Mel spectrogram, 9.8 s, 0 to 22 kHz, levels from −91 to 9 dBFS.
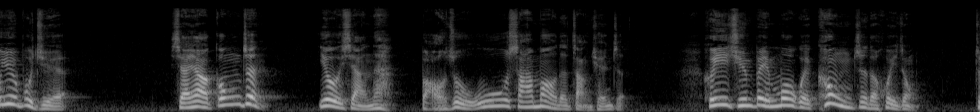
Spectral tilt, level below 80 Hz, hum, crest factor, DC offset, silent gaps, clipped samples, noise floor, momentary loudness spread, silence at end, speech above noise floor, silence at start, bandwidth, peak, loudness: -7 dB/octave; -70 dBFS; none; 20 dB; under 0.1%; none; under 0.1%; -69 dBFS; 15 LU; 0 s; 42 dB; 0 s; 16 kHz; -10 dBFS; -28 LUFS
